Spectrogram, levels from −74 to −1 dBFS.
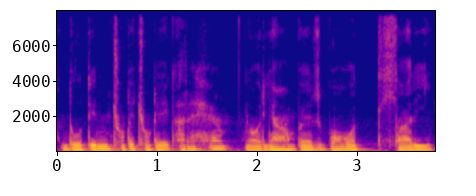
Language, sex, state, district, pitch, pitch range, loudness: Hindi, male, Himachal Pradesh, Shimla, 120 Hz, 115-125 Hz, -16 LUFS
